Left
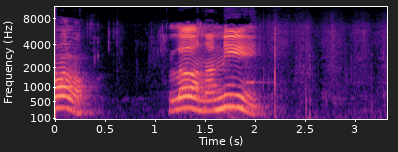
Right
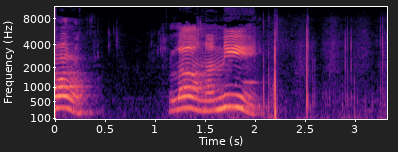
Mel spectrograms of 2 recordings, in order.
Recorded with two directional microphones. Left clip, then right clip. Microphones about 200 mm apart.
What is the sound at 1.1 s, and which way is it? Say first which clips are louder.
Speech: left 6 dB; 20° left (ahead or behind).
